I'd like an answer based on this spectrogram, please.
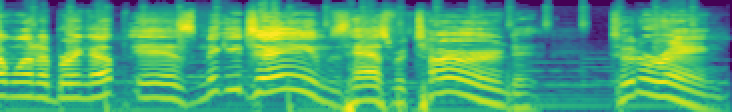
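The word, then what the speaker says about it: Mickie James: in any case it's been a while since Mickey Jane Mickey James let me say her name right it says Mickey James has been in a wrestling ring and she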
